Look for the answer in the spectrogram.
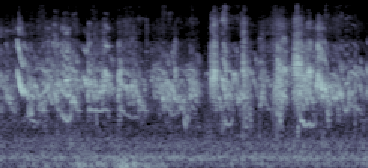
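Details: Breeding pair of budgerigars kept as a family colony, chattering continuously with high warbled, scratchy chirps and squeaks.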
